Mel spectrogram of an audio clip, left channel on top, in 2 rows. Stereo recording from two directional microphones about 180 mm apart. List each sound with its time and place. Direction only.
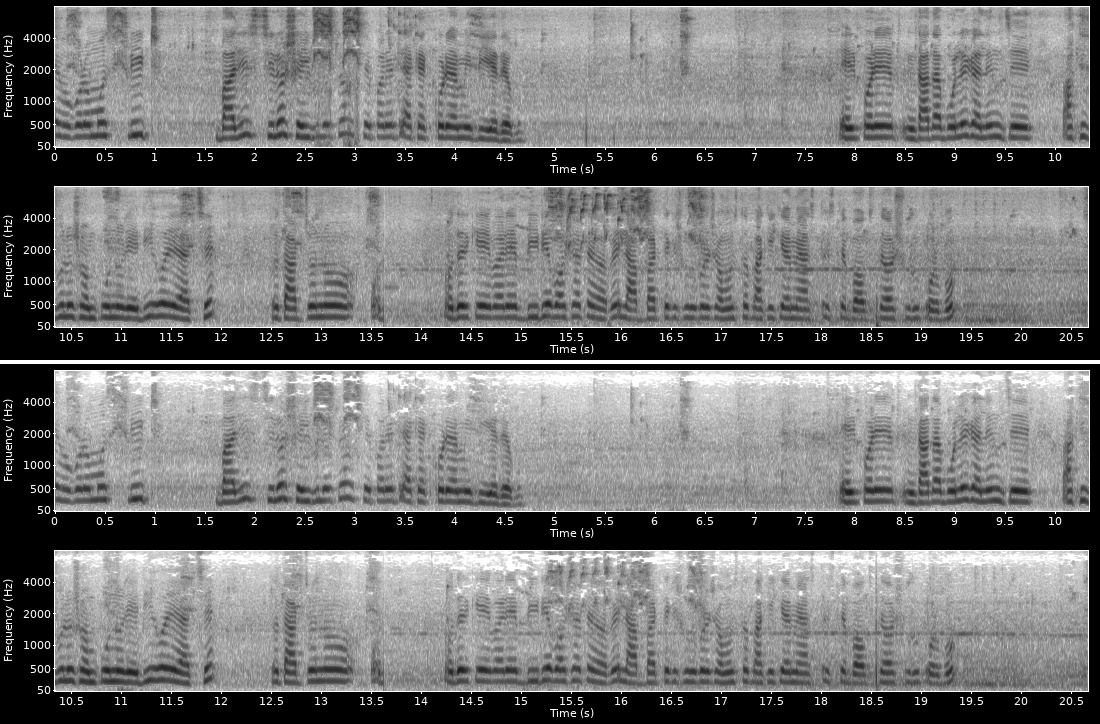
0.0 s speech: centre (ahead or behind)
3.6 s speech: 10° left (ahead or behind)
7.8 s speech: 5° right (ahead or behind)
